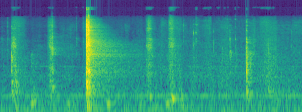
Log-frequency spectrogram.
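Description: Lycoming aircraft engine being turned slowly by hand at the propeller flange for a crankshaft run-out check: scattered metallic clicks from the engine, with one loud, ringing clack about two seconds in.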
